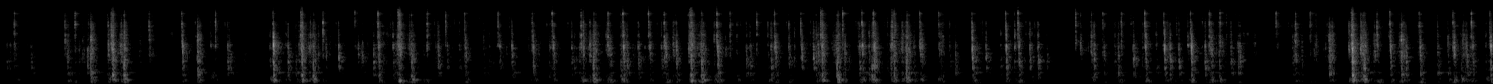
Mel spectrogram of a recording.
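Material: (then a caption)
Plastic. Fingertips type rapidly on a backlit, typewriter-style mechanical keyboard with an aluminum frame and round plastic keycaps. Fast, crisp, bright clacks come in steady bursts, with a few short pauses and little low-end thump. Each keystroke dies away almost instantly.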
